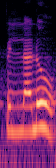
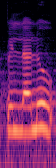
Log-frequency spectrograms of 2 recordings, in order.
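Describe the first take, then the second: The two takes are said the same way.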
